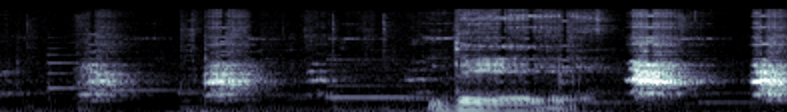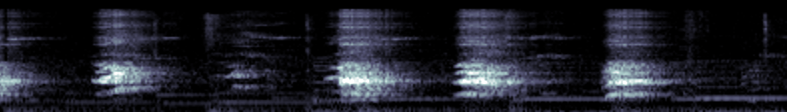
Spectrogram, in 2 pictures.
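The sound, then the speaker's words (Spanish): Dogs barking in a repeated series of sharp, mid-pitched barks at an uneven pace, with steady background noise throughout. “Sí, así son mis perros. No me dejan trabajar en paz.”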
